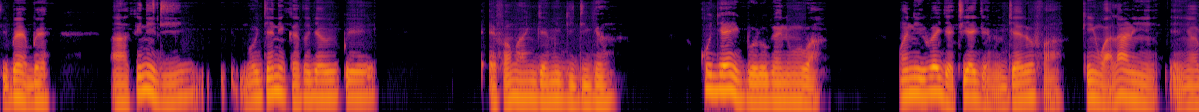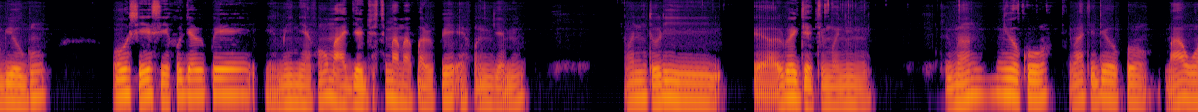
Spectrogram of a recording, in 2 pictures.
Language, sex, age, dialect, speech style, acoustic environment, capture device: Yoruba, male, 18-24, Nigeria - Lagos Yoruba, happy; relaxed, nature; silence, mobile / Linux / Chrome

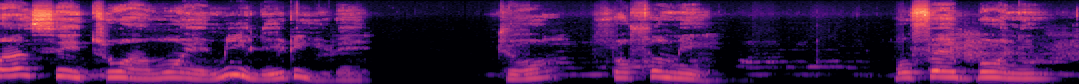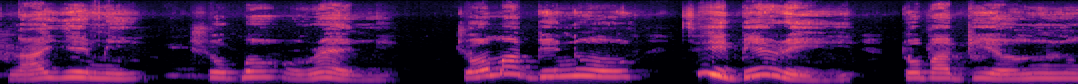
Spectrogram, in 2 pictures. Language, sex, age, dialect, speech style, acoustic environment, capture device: Yoruba, female, 25-34, Nigeria - Lagos Yoruba, relaxed, silence, mobile / Linux / Chrome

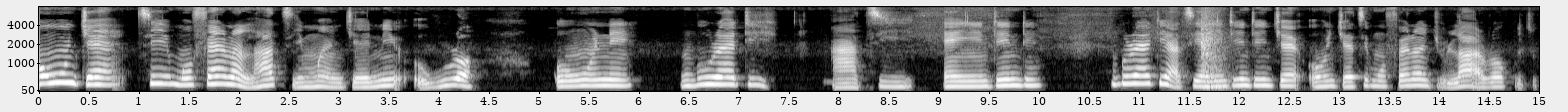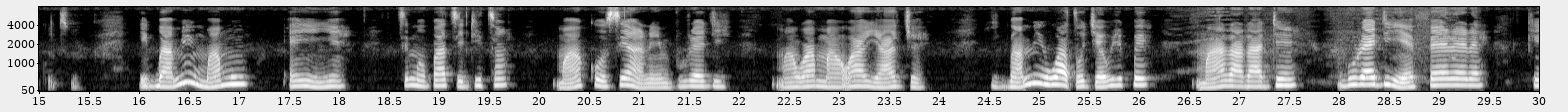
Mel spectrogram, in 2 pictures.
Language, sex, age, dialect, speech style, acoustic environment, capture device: Yoruba, female, 35-44, Nigeria - Ibadan, relaxed, silence, mobile / Linux / Chrome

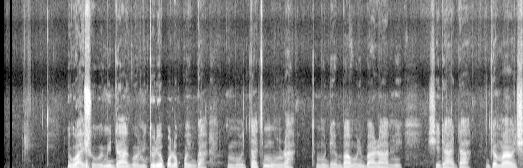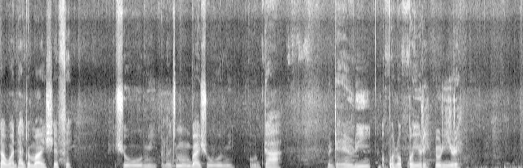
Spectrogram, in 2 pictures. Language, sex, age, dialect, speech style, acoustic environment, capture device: Yoruba, male, 25-34, Nigeria - Lagos Yoruba, happy, nature; people talking, mobile / Linux / Chrome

